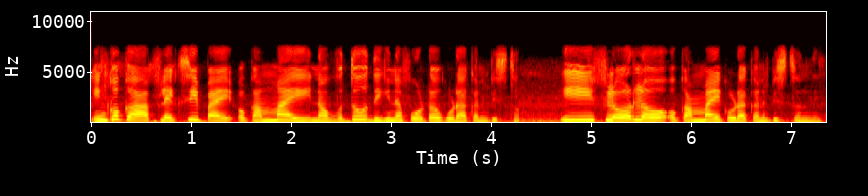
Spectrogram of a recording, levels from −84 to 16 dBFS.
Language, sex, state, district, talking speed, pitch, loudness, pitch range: Telugu, female, Telangana, Mahabubabad, 140 wpm, 250 Hz, -14 LUFS, 230-285 Hz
